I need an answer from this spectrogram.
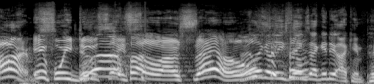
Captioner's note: laughs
